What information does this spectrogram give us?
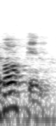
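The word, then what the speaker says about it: Wacken: Yeah, Vakan.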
